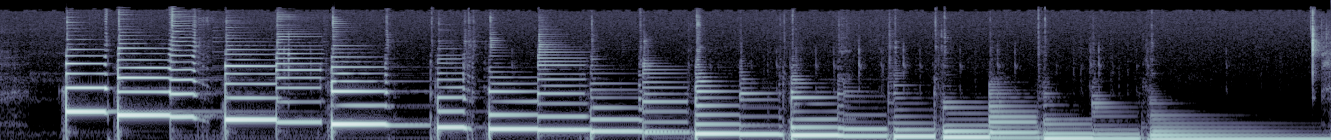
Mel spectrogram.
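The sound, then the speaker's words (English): A jazz guitar plays an (almost) slurred scale as a warmup exercise, using slides as slurs, running smoothly downward note by note from high to low in a steady rhythm, the final low note ringing out longer. No one talks. “Jazz Guitar Warmup: (Almost) Slurred Scale Exercise”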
